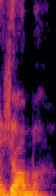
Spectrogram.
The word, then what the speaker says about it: llama: Crochet the llama. Llama. Yama. I I in Spanish it is yama, but it's spelled with two L's.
